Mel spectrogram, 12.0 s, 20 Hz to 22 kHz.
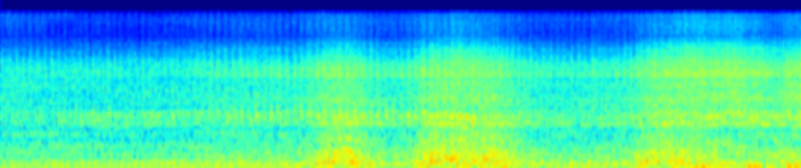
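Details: Nissan CA18DET idling: loose uneven knocking about once a second over a busy idle. Rod bearing failure suspected, not confirmed.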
